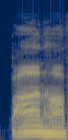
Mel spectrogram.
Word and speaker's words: Bonhoff: Bonhoff is B-A-H. He complimented me for pronouncing his name right. It's Bonhoff.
